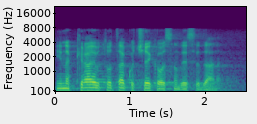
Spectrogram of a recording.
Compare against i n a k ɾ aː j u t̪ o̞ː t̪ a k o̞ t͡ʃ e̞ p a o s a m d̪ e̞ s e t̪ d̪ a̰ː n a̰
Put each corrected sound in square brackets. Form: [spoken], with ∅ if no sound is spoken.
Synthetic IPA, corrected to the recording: i n a k ɾ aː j u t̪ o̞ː t̪ a k o̞ t͡ʃ e̞ [k] a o s a m d̪ e̞ s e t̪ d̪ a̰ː n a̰

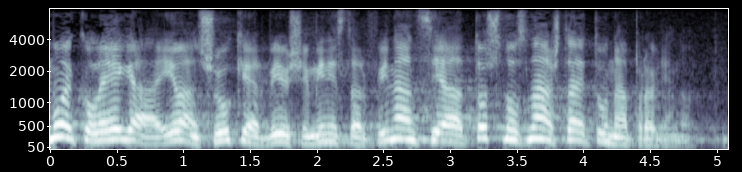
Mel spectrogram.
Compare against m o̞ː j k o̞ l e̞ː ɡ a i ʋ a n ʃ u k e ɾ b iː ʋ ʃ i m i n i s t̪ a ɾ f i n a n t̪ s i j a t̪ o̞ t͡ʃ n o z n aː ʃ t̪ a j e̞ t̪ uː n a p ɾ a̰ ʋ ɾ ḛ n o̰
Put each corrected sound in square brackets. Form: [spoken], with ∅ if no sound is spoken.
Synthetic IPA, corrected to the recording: m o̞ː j k o̞ l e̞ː ɡ a i ʋ a n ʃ u k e ɾ b iː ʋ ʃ i m i n i s t̪ a ɾ f i n a n t̪ s i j a t̪ o̞ t͡ʃ n o z n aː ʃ t̪ a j e̞ t̪ uː n a p ɾ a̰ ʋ [ʎ] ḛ n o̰

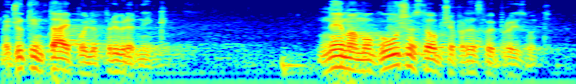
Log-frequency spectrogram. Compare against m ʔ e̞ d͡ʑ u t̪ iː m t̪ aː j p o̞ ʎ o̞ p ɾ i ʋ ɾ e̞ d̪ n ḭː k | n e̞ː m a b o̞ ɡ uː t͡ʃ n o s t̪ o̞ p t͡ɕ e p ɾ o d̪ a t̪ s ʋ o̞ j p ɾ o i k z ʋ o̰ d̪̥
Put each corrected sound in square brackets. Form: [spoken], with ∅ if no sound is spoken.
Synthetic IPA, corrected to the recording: m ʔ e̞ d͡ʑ u t̪ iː m t̪ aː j p o̞ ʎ o̞ p ɾ i ʋ ɾ e̞ d̪ n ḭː k | n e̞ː m a [m] o̞ ɡ uː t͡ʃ n o s t̪ o̞ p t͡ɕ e p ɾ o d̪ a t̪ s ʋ o̞ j p ɾ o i [∅] z ʋ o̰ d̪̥

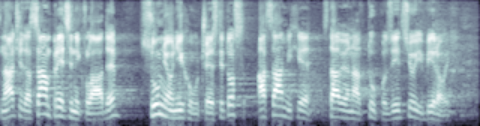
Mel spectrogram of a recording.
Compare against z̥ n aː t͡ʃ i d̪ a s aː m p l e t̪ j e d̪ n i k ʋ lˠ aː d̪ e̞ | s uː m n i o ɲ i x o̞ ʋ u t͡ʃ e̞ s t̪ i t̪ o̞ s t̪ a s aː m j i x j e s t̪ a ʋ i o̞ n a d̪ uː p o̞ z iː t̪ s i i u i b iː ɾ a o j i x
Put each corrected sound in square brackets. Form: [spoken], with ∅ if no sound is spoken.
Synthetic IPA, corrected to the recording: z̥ n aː t͡ʃ i d̪ a s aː m p [ɾ] e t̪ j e d̪ n i k ʋ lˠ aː d̪ e̞ | s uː m [ɲ] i o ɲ i x o̞ ʋ u t͡ʃ e̞ s t̪ i t̪ o̞ s t̪ a s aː m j i x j e s t̪ a ʋ i o̞ n a [t̪] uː p o̞ z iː t̪ s i [j] u i b iː ɾ a o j i x

